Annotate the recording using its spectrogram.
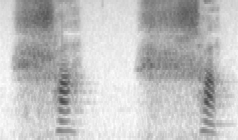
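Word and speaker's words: ш: 얘는요, 샤라고 읽어주시면 됩니다. 샤, 샤. SH 발음 생각하시면 돼요. 샤, 이런 발음이 나게 되겠죠?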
